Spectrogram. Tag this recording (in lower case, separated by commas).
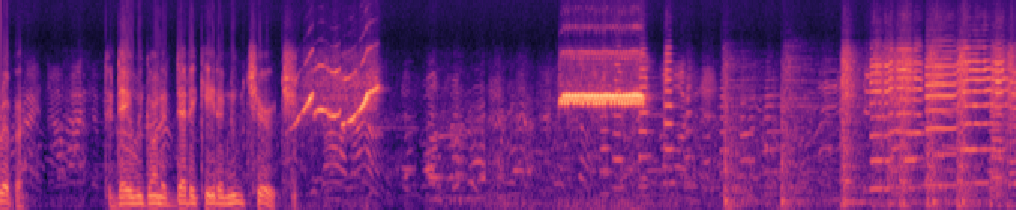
speech, music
